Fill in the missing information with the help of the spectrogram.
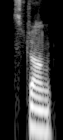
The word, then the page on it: strong: British English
